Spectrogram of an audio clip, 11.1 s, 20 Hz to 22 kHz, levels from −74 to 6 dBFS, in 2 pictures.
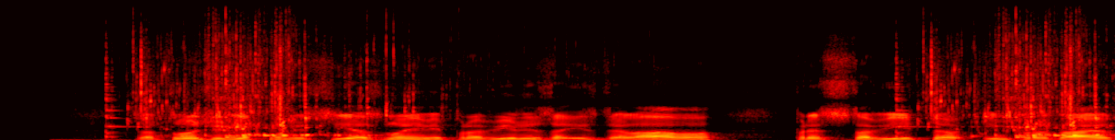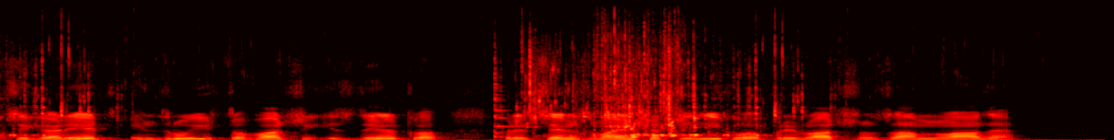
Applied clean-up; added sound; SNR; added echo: none; Liquid; 6 dB; none.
